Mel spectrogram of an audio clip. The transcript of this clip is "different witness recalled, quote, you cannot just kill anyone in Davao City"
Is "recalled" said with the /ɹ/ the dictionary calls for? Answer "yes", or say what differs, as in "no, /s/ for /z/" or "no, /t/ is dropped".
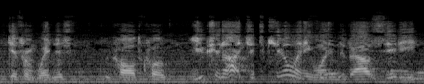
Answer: no, /w/ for /ɹ/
